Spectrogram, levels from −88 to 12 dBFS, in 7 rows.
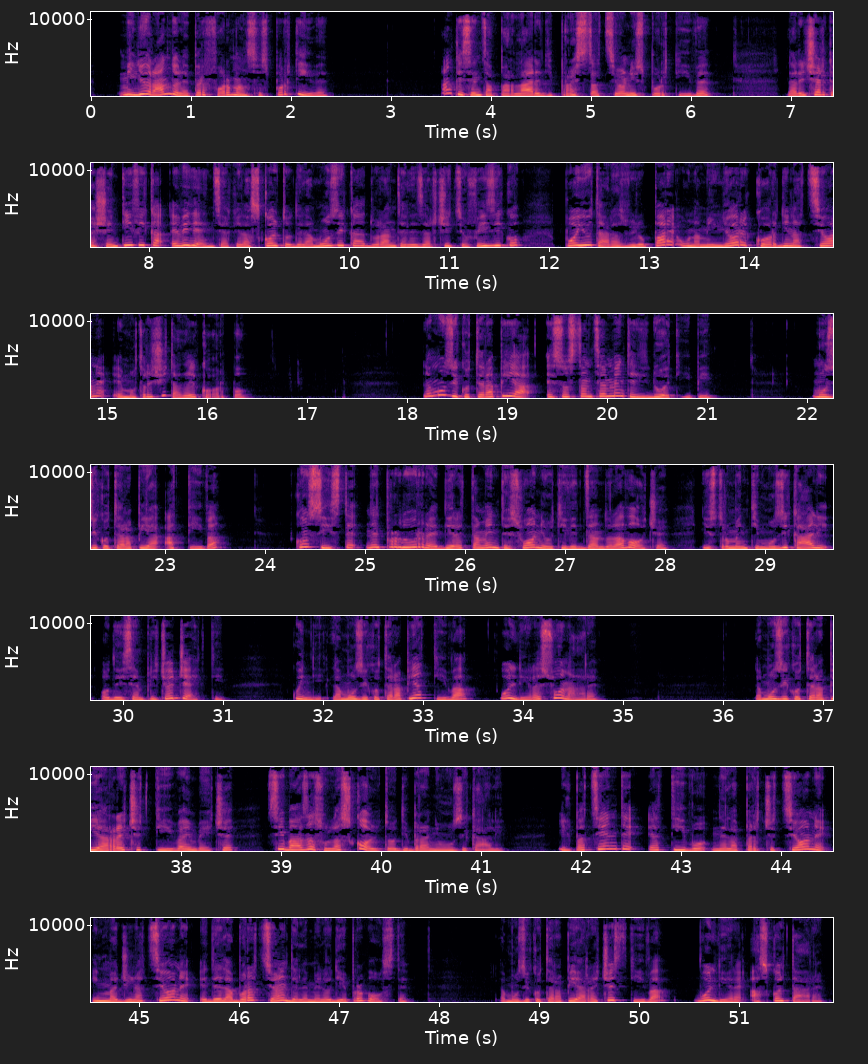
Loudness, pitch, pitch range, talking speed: -22 LUFS, 235 Hz, 215-295 Hz, 105 wpm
